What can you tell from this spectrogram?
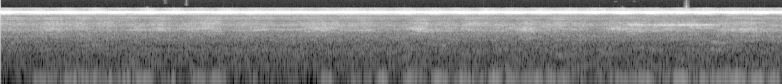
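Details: Night-time cricket chirping as a continuous piercing high trill, gently pulsing roughly four times per second, over faint lower wavering tones.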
